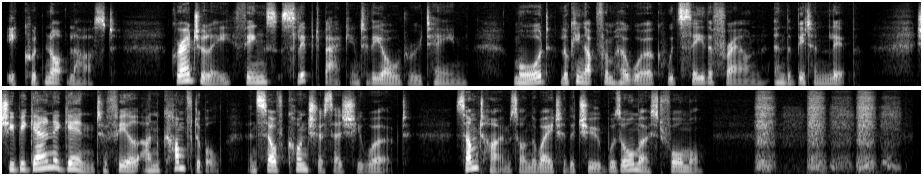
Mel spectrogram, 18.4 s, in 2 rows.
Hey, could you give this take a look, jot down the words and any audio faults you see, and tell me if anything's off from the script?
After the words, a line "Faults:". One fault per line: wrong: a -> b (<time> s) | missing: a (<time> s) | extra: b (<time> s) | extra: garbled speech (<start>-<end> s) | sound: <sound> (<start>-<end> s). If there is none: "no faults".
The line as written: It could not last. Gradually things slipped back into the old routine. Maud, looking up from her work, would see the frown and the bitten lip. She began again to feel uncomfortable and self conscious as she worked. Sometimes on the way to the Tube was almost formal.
It could not last. Gradually things slipped back into the old routine. Maud, looking up from her work, would see the frown and the bitten lip. She began again to feel uncomfortable and self conscious as she worked. Sometimes on the way to the Tube was almost formal.
Faults:
sound: breath (16.7-18.3 s)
